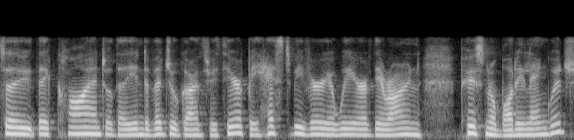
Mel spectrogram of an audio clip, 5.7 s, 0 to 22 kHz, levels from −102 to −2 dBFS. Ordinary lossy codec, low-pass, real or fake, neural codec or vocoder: Opus, 64 kbps; 7.2 kHz; real; none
